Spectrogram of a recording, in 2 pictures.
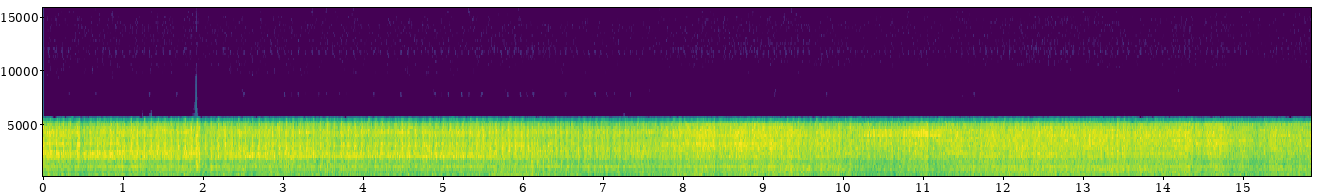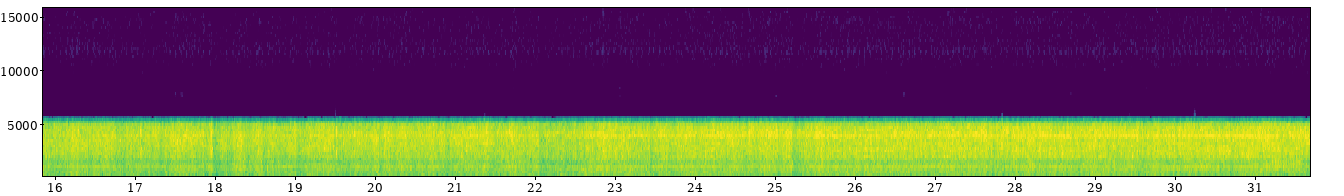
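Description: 1970 Sears Suburban 12 garden tractor's Tecumseh single-cylinder engine running steadily while the tractor is being driven.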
